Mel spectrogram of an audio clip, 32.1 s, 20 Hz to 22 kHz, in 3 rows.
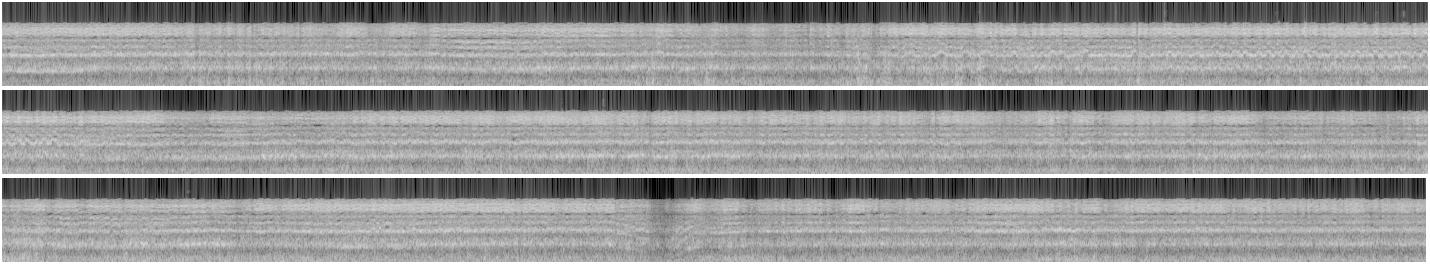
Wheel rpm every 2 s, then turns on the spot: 220, 230, 230, 210, 200, 200, 220, 240, 240, 230, 230, 220, 220, 180, 230, 230.
none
